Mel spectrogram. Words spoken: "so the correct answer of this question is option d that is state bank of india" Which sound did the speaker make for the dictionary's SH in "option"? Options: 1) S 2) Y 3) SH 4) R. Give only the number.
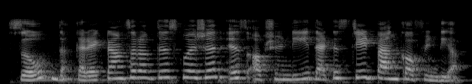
3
